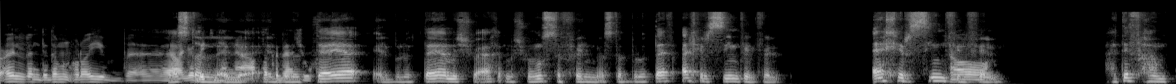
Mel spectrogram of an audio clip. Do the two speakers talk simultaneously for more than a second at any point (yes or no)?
yes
